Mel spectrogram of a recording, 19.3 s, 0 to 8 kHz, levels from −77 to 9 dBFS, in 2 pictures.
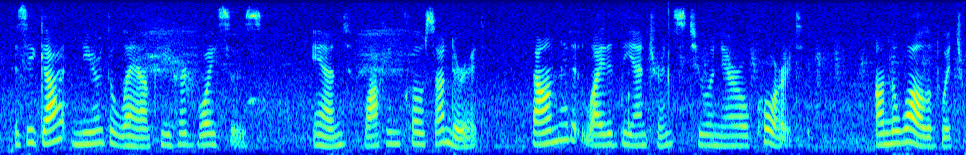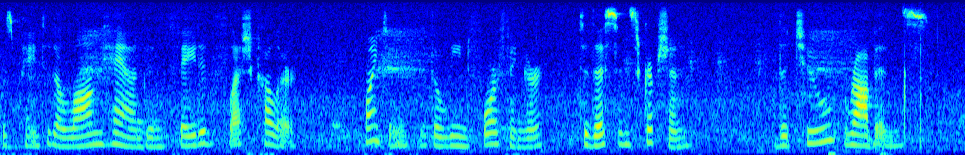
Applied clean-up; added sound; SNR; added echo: none; Wild animals; 14 dB; none.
